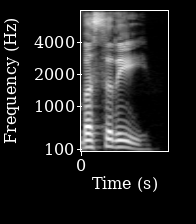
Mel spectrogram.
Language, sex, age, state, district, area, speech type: Sindhi, male, 30-45, Delhi, South Delhi, urban, read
